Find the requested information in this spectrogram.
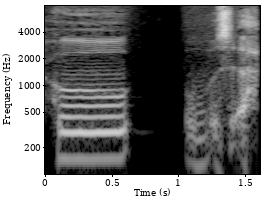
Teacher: ہا کے اوپر پیش ہے تو شفتین گول ہو جائیں گے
